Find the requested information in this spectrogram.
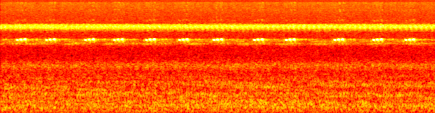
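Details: Cricket chirping indoors in a room, bright high pulses every third of a second, evenly spaced, with a steady faint hiss and low background hum beneath.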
